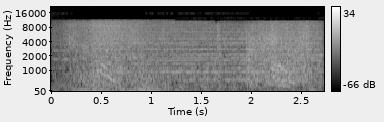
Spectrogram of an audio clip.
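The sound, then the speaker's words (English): A heavy double-fisted punch lands with a thudding smack, followed by a crashing splash as the man hit falls face down into a puddle, all set against a dense, steady roar of rain and wind filling the background. “The double-fisted punch sends Kane reeling into the puddle behind him face down.”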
